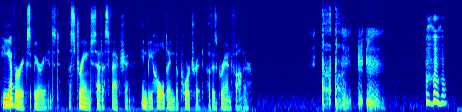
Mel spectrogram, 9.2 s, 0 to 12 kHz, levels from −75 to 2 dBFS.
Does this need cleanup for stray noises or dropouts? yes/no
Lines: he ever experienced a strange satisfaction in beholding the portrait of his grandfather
yes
